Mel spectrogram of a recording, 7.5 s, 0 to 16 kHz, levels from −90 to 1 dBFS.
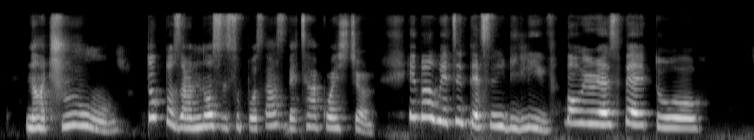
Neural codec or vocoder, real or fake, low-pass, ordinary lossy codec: codec, 24 kHz, 1.2 kbps, DualCodec; fake; 10.8 kHz; none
